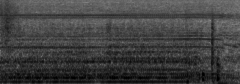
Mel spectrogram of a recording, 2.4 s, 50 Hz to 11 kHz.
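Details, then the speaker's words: 1999 Acura RL, cold engine, key at the second position before a coolant drain. A faint motor hum for about 2 seconds then soft clicks as the heater valve actuator closes when the temperature dial is turned off; normal operation. "you can hear the noise that's the heater closing and now we'll open it up just turn it slowly"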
